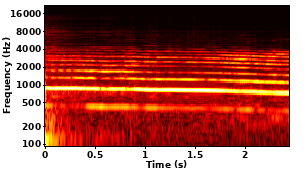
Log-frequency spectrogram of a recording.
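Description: A male lead singer in a nagara naam devotional performance holds one long, high sung note that slowly falls in pitch, with the drums silent.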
